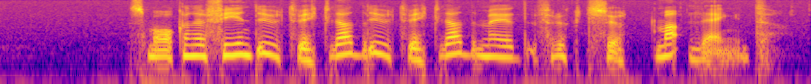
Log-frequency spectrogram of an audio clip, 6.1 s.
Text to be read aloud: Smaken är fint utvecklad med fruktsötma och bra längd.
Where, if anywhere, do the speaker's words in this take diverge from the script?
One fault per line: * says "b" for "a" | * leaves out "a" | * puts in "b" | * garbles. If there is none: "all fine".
* puts in "utvecklad"
* leaves out "och bra"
